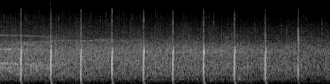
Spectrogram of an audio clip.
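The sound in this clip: An audience applauds to welcome a speaker's wife onto the stage: a steady wash of clapping with a regular beat of sharp, distinct claps running throughout, with no talk.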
